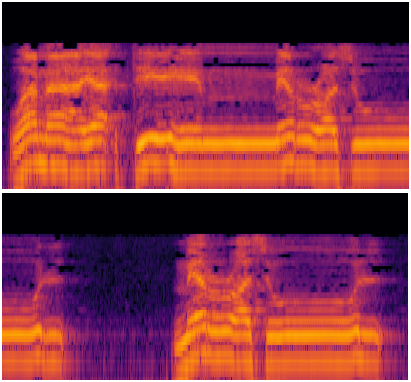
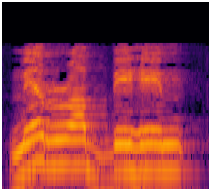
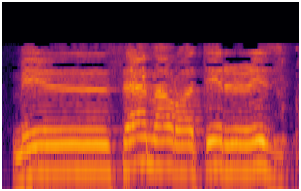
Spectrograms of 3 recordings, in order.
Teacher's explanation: واللام والراء للإدغام بغير غنة، ويسمى إدغاما كاملا لعدم وجود الغنة بين المدغم والمدغم فيه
